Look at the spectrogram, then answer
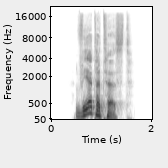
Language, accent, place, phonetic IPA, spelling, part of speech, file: German, Germany, Berlin, [ˈveːɐ̯tətəst], wertetest, verb, De-wertetest.ogg
- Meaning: inflection of werten: 1. second-person singular preterite 2. second-person singular subjunctive II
